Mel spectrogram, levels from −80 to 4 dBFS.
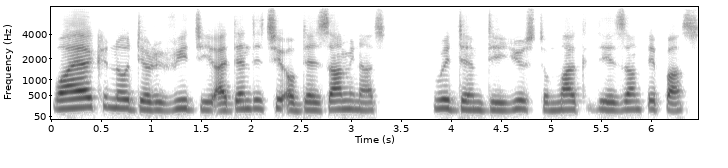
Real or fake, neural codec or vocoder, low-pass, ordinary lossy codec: fake; codec, 16 kHz, 0.3 kbps, FocalCodec; none; none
